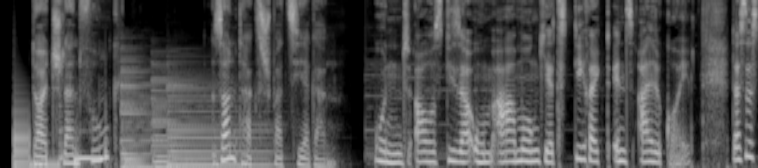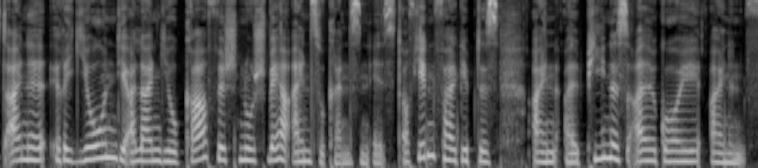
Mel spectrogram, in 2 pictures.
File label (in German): allgaeuerisch; dialektatlas; dialects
